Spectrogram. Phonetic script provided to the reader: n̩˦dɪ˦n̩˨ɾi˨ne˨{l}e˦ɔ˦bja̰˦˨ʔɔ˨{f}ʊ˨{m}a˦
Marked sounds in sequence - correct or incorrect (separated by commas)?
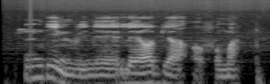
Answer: correct, correct, correct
